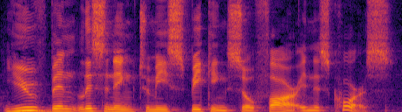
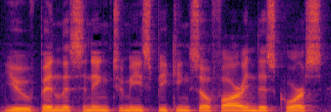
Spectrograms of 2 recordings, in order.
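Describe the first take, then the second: First: The pitch rises and falls with lively expression. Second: The pitch stays level with no lively expression. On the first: The speaker calls it right. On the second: The speaker calls it wrong.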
